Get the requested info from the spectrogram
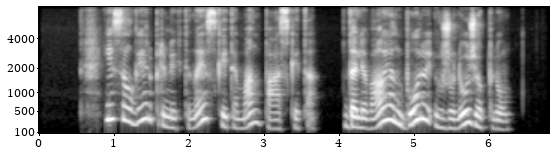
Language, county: Lithuanian, Vilnius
